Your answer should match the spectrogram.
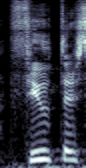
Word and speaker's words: Filtr: Filter se escreve sem o E, tá? É F-I-L-T-R. Então falta o E de filter, é filter.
